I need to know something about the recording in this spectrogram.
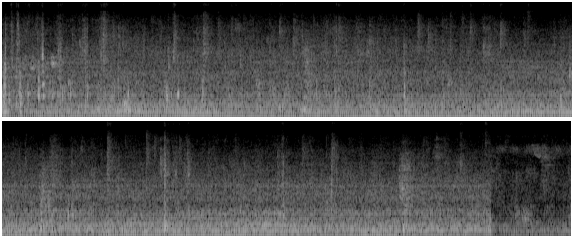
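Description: Light clicks and scrapes of a metal mesh radiator cover being handled and positioned over a motorcycle radiator, over a steady low hum.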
